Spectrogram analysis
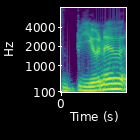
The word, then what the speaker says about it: Buena: had a gig in Buena Vista Colorado it's it's bunu not Buena for some reason it's I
